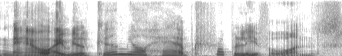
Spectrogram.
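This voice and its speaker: The speaker is a man doing a put-on character voice. His pace is fairly slow. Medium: read story.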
